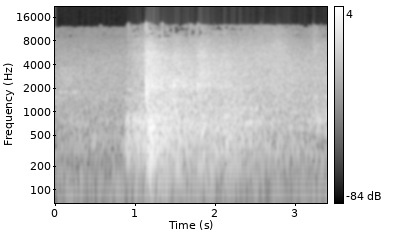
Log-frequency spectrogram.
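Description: A diver's body slaps into the water with a loud splash in an echoing indoor pool.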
